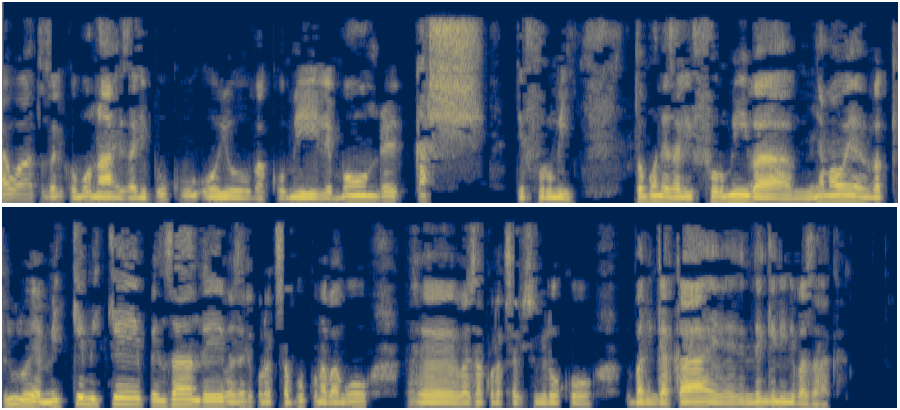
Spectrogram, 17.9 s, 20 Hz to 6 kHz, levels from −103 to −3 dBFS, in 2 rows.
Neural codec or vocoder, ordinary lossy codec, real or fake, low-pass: none; MP3, 24 kbps; real; 5.4 kHz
